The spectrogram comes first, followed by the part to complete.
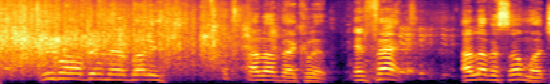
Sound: applause

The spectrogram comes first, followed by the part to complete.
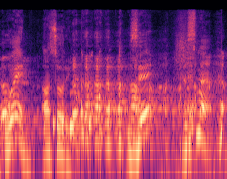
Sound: laughing

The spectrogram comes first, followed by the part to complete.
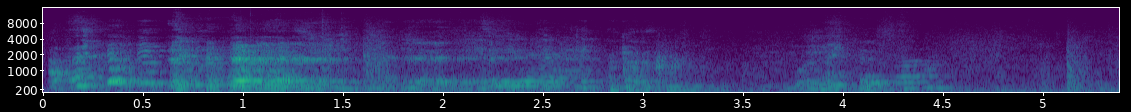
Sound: laughter & distant conversation

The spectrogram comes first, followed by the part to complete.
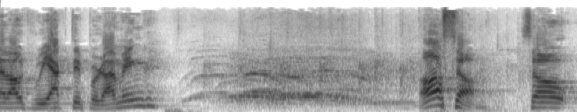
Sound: cheering

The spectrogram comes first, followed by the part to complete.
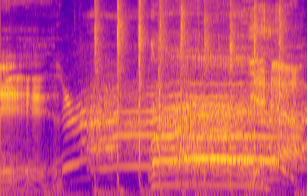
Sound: cheering

